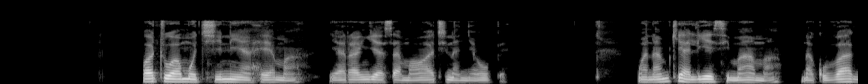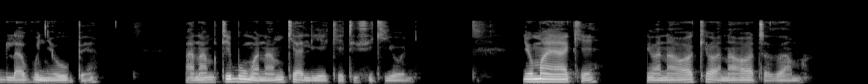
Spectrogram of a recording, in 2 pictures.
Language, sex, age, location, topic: Swahili, male, 18-24, Kisumu, health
